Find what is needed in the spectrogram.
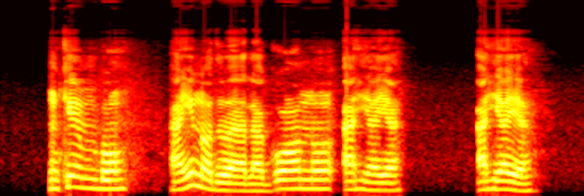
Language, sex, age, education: Igbo, male, 30-45, tertiary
